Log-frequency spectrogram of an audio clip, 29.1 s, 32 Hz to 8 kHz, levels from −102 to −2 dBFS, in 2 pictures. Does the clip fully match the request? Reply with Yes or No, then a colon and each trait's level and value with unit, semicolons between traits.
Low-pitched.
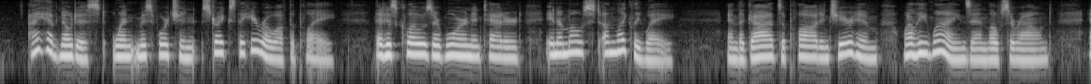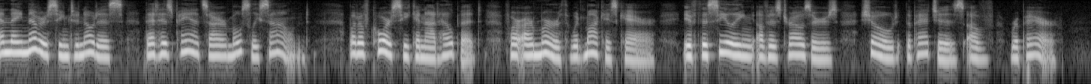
No: high, 205 Hz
